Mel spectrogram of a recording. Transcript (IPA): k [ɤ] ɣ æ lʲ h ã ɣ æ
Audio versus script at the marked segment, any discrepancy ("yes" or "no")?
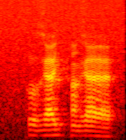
no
